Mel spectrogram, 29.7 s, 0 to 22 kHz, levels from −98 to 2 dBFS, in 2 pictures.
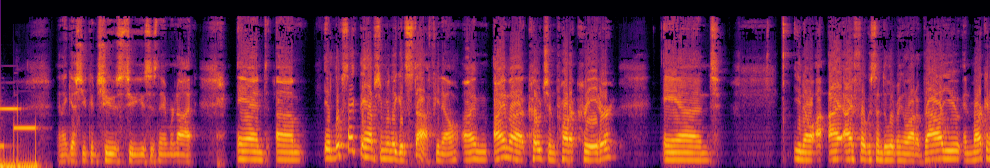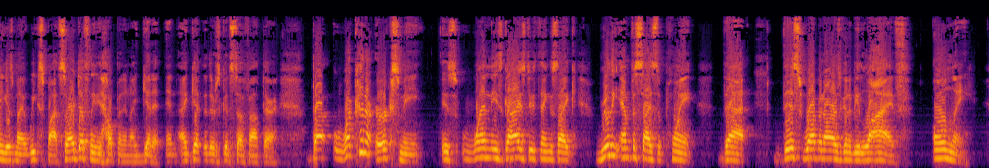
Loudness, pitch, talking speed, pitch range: -18 LUFS, 140 Hz, 190 wpm, 130-160 Hz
